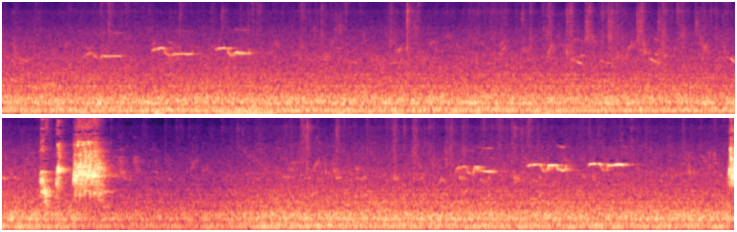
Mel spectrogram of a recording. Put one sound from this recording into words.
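Chicks chirp softly nearby.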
